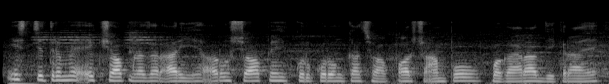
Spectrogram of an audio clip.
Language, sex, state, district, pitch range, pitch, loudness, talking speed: Hindi, male, Uttar Pradesh, Muzaffarnagar, 150-170 Hz, 160 Hz, -24 LUFS, 215 wpm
